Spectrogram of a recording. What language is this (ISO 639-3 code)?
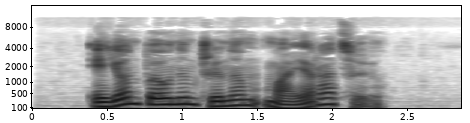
bel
